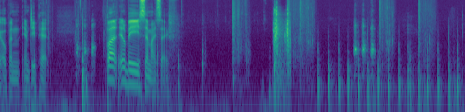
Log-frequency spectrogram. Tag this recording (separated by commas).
Speech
